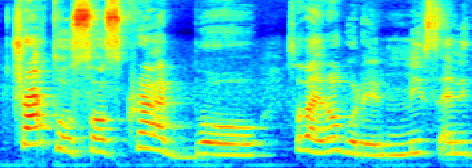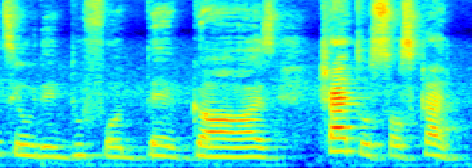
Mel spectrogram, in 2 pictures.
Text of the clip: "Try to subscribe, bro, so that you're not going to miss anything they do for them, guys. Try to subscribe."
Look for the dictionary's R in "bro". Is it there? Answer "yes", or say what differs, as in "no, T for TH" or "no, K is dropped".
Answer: no, R is dropped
